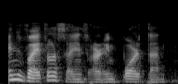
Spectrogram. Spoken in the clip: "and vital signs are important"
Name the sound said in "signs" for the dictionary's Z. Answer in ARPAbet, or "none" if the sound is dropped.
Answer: S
